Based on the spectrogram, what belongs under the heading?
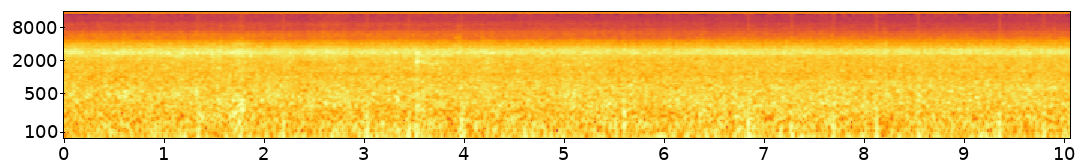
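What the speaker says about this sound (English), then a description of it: "So nice, running water." Running water at the Vermilion Chutes, a steady broadband rush of a stream or rapids heard outdoors, continuous and fairly loud with no voices.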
